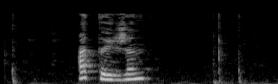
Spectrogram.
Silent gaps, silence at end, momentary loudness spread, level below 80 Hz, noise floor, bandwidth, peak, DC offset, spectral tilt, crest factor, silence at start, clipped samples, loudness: none; 0.4 s; 25 LU; -58 dBFS; -57 dBFS; 11.5 kHz; -6 dBFS; under 0.1%; -4 dB/octave; 20 dB; 0.1 s; under 0.1%; -21 LUFS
